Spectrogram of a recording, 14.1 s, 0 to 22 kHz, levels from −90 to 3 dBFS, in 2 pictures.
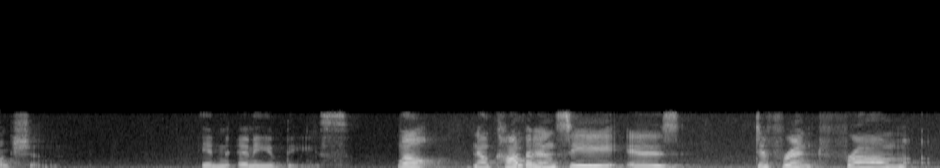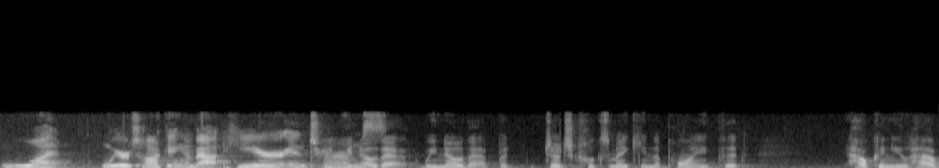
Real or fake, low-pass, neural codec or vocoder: fake; 7.2 kHz; vocoder, 44.1 kHz, 128 mel bands every 512 samples, BigVGAN v2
